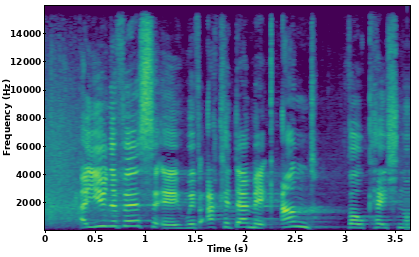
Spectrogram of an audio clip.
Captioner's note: applause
